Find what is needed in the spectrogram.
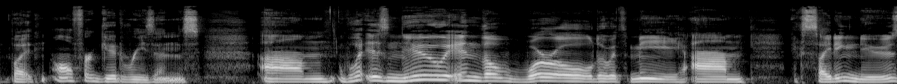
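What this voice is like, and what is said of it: Slightly hoarse, crackly voice. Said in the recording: “I'm losing my voice a little bit. So if my voice sounds a little bit crackly right now”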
